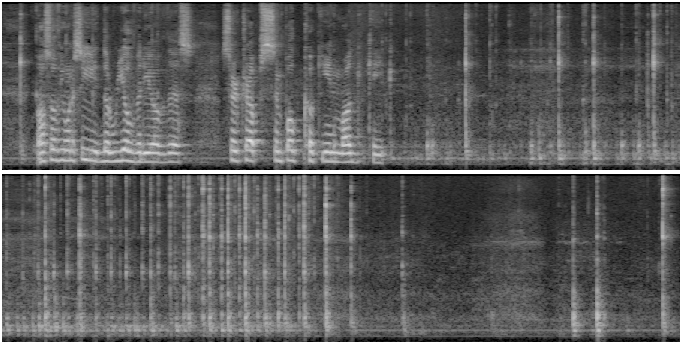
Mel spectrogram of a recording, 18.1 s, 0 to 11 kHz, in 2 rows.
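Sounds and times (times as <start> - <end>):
utensil stirring batter in a mug: 4.8 - 14.6, 16.5 - 17.2.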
